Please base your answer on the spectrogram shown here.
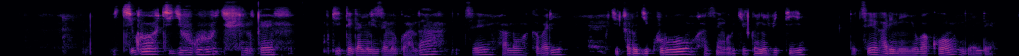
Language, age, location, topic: Kinyarwanda, 18-24, Kigali, finance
